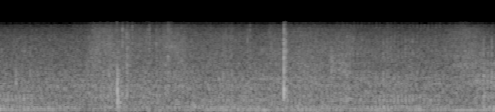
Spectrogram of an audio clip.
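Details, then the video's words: British Shorthair cat named Garfield purring steadily in a small room while welcoming and showing love for its grandad; a low continuous rumble runs throughout, broken by two brief clicks. "Garfield British Shorthair Cat Purr Blue Welcome And Loves Their Grandad"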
